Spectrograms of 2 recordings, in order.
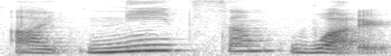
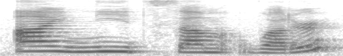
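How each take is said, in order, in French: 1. Need et water sont accentués ; I et some sont réduits. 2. Les quatre mots ont à peu près le même accent. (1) "Il y a les deux mots need et water qui vont ressortir" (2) "cette phrase ne se prononce pas"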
